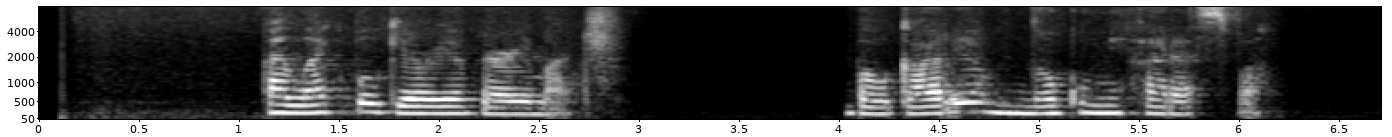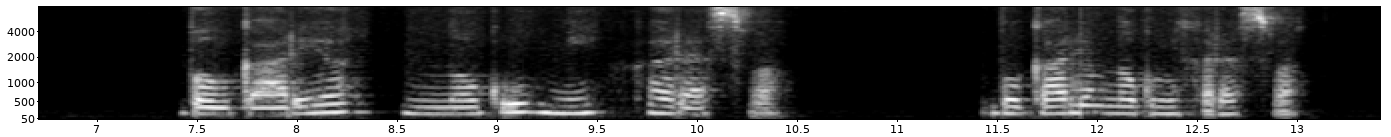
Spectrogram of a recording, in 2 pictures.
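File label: "I like Bulgaria very much", Bulgarian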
